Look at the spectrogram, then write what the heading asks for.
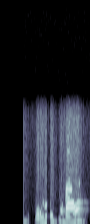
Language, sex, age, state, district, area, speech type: Kashmiri, male, 45-60, Jammu and Kashmir, Anantnag, rural, conversation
